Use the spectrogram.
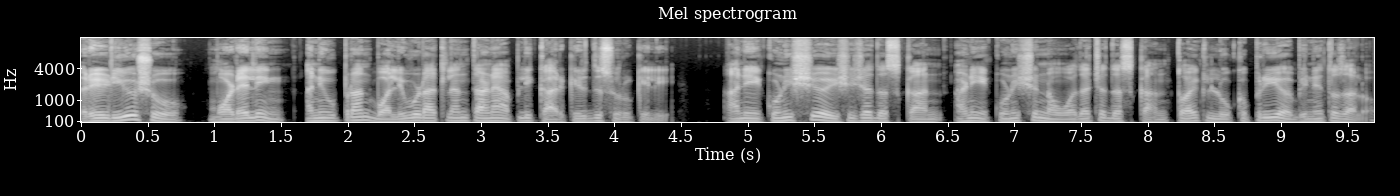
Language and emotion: Goan Konkani, neutral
